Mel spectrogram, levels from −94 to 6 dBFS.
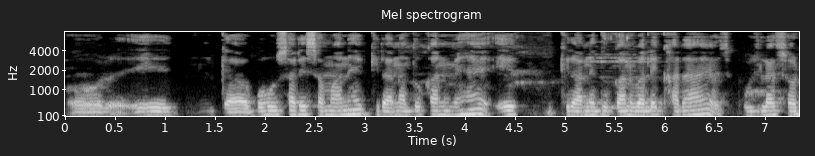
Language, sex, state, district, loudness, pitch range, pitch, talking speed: Hindi, male, Bihar, Sitamarhi, -17 LUFS, 135-145 Hz, 140 Hz, 155 wpm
